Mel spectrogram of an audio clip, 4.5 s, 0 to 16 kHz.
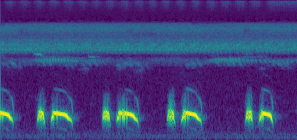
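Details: Spotted dove caught from the wild fields, 26 September 2020: four two-part coos, a clipped note then a longer falling one, spaced about a second apart, against a steady insect hiss.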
